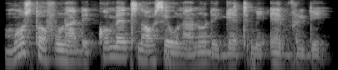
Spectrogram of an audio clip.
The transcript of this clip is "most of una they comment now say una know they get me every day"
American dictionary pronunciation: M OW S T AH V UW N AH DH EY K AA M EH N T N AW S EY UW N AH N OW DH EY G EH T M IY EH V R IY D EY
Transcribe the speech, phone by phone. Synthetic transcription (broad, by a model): M OW S T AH W UW N AH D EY K AA M EH N T N AW S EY UW N AH N OW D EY G EH T M IY EH V R IY D EY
